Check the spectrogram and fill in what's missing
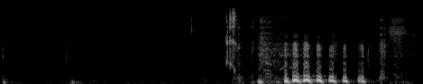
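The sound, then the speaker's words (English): Crunching of salted potato crisps covered in milk chocolate: a sharp first bite followed by a quick run of about eight loud, rhythmic chews, with a few faint clicks in the quiet before. “crunchy, it's salty, with rich sweet chocolate. It's milk chocolate.”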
